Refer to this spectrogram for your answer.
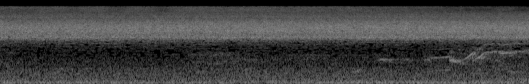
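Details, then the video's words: Cicadas singing on a school playground in high summer: a dense, steady, hissing buzz fills the high range throughout, with faint short whistled notes rising near the end. "한 여름 운동장에서 매미가 울고 있다 - 여름의 소리, 학교 종소리, 매미 울음소리"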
